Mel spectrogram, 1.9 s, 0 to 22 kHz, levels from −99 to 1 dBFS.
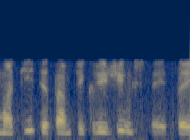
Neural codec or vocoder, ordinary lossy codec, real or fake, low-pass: none; Opus, 16 kbps; real; 3.6 kHz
